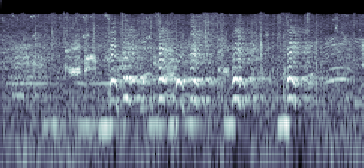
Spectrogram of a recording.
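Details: Siamang calling in a rapid run of short, low hoots overlapping with higher, clear, swooping notes. The notes repeat about twice a second against a steady background rumble.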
